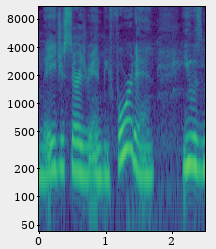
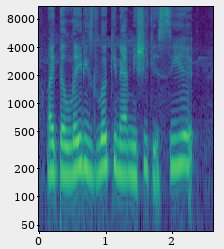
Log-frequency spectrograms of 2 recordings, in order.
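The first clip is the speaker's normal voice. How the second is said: ordinary talk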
